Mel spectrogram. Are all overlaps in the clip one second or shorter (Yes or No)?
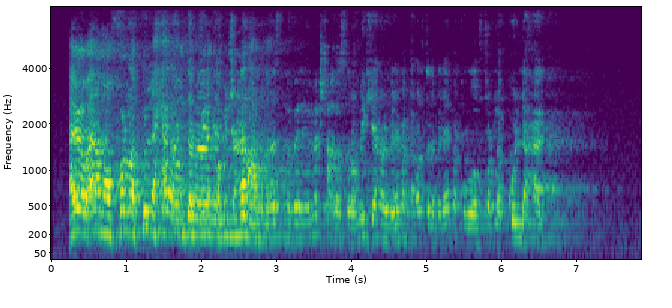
No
